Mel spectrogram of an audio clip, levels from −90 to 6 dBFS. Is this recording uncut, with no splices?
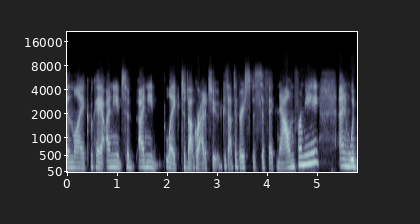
no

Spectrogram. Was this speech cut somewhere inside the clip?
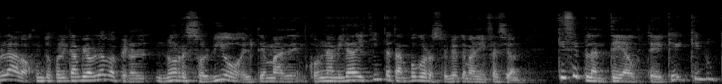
no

